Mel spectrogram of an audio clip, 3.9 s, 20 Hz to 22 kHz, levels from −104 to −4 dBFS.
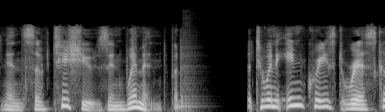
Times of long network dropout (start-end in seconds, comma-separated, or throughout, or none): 1.81-2.60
